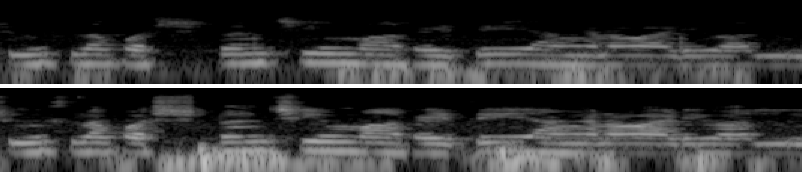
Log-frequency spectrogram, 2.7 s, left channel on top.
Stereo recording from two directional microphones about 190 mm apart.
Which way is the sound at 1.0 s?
25° right (ahead or behind).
